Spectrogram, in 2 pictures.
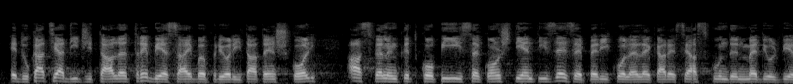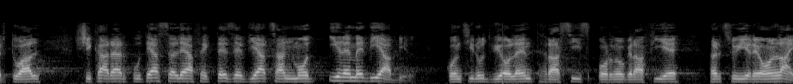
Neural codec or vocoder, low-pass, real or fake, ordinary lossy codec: none; 7.2 kHz; real; none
